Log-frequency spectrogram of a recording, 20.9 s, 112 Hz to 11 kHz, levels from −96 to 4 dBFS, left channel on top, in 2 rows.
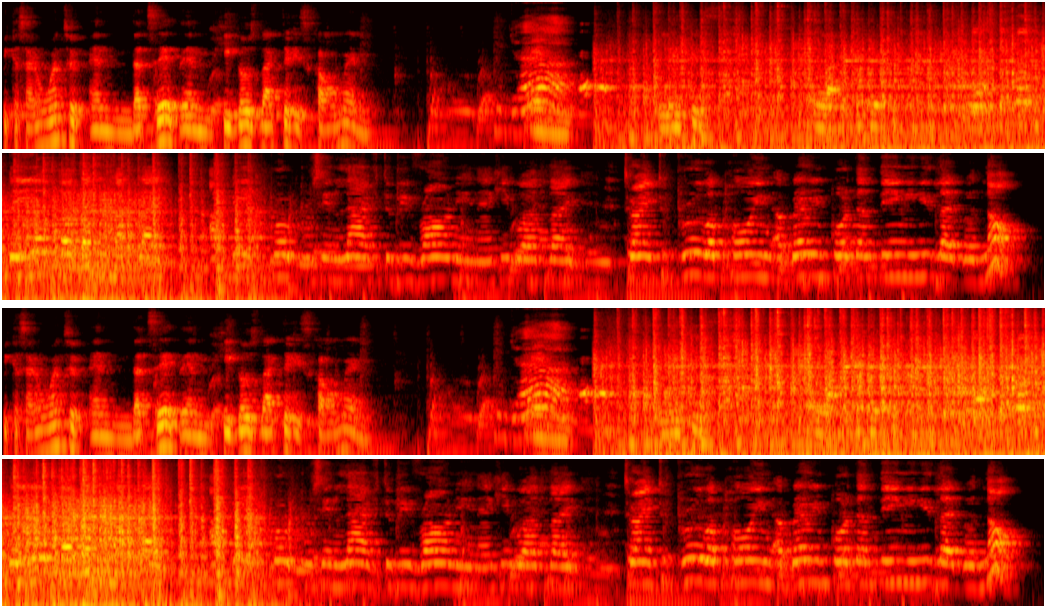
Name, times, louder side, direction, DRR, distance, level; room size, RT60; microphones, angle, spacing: voice 1, 0.0-3.7 5.3-6.0 6.6-7.1 8.1-9.0, left 1 dB, 25° left, 3 dB, 1.2 m, -40 dB
sound 1, 1.4-14.6 14.9-19.8, equal, 15° right, 2.7 m, -55 dB
voice 2, 4.9-5.7 9.6-12.1 12.5-16.2 16.6-20.5, equal, 5° left, 0 dB, 3.1 m, -41 dB
sound 2, 5.9-13.5, right 6 dB, 40° right, 0.5 m, -35 dB
12.5 x 9.4 x 4.3 m, 0.41 s
head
